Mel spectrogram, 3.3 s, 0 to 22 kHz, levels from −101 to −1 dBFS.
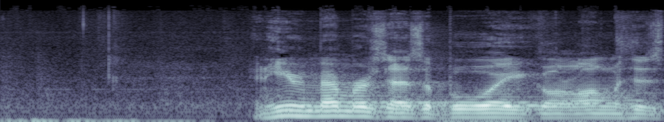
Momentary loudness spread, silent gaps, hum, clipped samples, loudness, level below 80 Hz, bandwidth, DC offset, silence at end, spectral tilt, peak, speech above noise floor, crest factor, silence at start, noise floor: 6 LU; none; none; under 0.1%; -19 LUFS; -46 dBFS; 15.5 kHz; under 0.1%; 0 s; -6 dB/octave; -2 dBFS; 29 dB; 20 dB; 0.05 s; -47 dBFS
